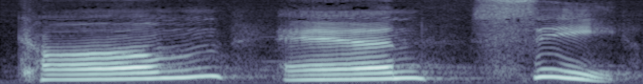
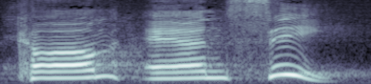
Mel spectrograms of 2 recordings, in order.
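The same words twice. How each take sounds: First: The phrase is said at the slowest pace. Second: The phrase is said at the fastest pace. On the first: "Say it with me" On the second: "A little faster"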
